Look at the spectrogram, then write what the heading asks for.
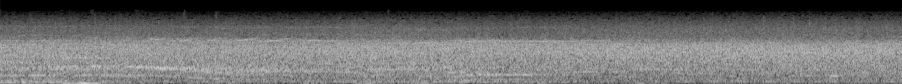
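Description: A loud, sustained ovation from a large arena crowd at the Palau Blaugrana, greeting Ricky Rubio as he enters the court for a European competition basketball game, dense applause and cheering roaring steadily for several seconds with no letup.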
